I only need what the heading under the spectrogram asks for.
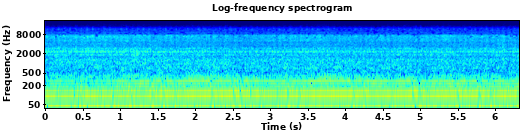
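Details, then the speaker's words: One-owner barn-find 1964 Jeep CJ5, engine previously stuck and just freed, first sustained run, still smoking: deep, even hum at steady idle with no misses or knocks; running smoothly, a normal idle. "oh guys I am just so happy about this you guys hear how smooth this thing's actually running this is unbelievable from being being a locked up hunk of scrap IR to running that smooth that quickly is impressive"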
